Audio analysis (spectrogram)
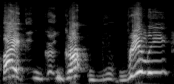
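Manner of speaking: slow, drawn-out disbelief; really? stretched in disbelief; incredulous. Real, not acted. Disbelieving reaction to maids.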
